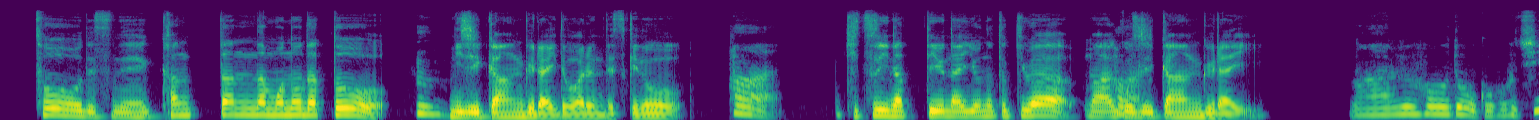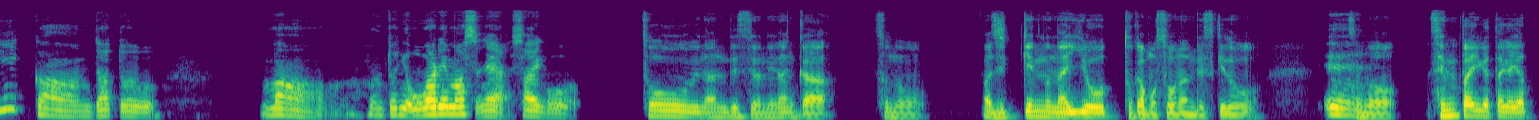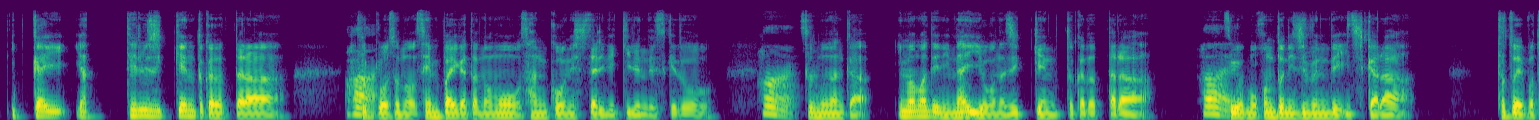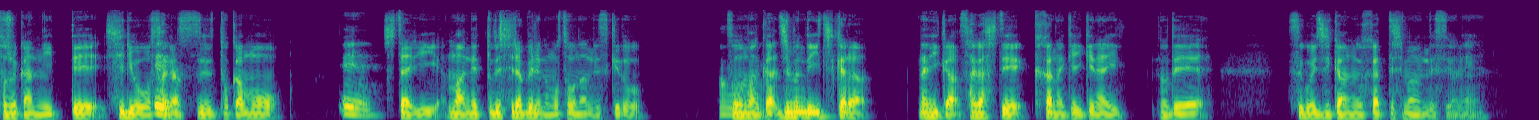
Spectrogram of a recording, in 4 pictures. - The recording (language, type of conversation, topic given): Japanese, advice, 締め切りにいつもギリギリで焦ってしまうのはなぜですか？
- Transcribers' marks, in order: tapping; other background noise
